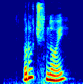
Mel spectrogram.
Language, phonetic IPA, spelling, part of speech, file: Russian, [rʊt͡ɕˈnoj], ручной, adjective, Ru-ручной.ogg
- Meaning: 1. hand; manual 2. handmade 3. tame, domesticated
